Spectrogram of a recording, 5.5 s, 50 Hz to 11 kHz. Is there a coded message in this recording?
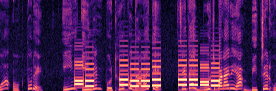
Yes: DTMF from 1.5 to 4.4 s, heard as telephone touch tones, dialled by machine, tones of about 180 ms, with speech in Santali. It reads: 02 9226 9975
